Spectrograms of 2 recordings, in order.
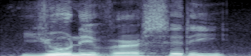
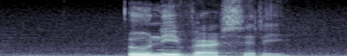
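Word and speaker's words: university: قلنا ا رغم ان الكلمه بتبدا بيو لان النطق بيبدا بيو يعني صوت ساكن يعني يونفرسي مش اونيفسي ملحوظات مهمه ان بتيجي لما الكلمه بتبدا بصوت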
